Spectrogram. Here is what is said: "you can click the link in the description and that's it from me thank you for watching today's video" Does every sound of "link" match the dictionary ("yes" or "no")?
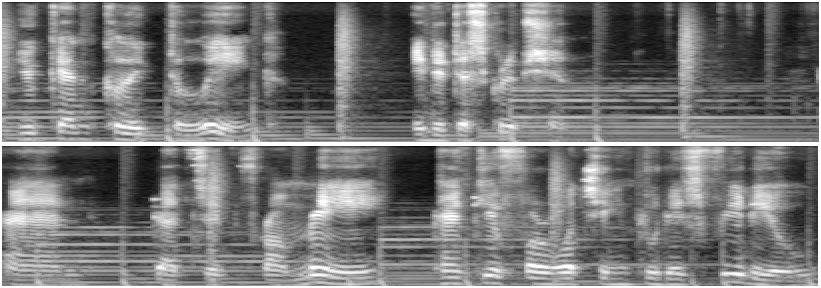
yes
